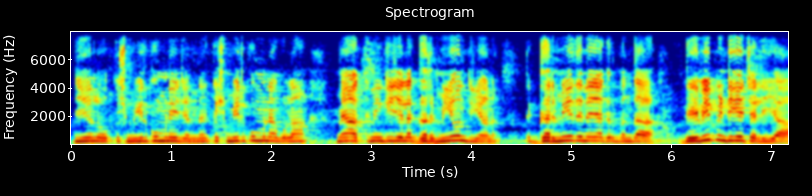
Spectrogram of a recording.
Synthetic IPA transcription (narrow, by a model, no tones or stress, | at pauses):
d͡ʒɪjãːloːkːəʃmiːɾk̬ʊmɳẽːd͡ʒãːnd̪eːkəʃmiːɾkʊmnãːkolãː | mɛ̃ːaːkʰnĩːkɪd͡ʒeːlaːɡəɾmiːãːnd̪ɪjãːn | t̪eːɡəɾmiːãːd̪eːnãːəɡəɾbənd̪aː | d̪eːʋiːpɪ̃ɳɖɪjãːt͡ʃəlɪjaː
